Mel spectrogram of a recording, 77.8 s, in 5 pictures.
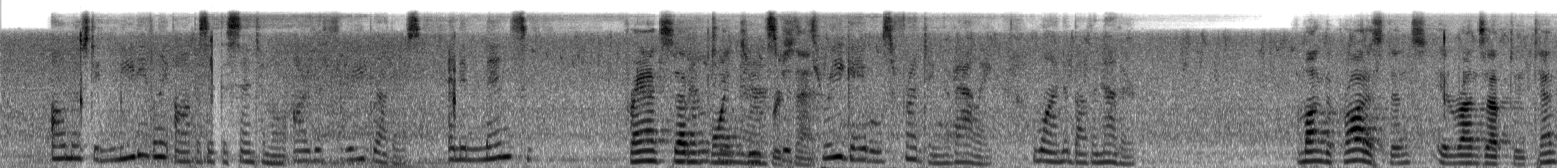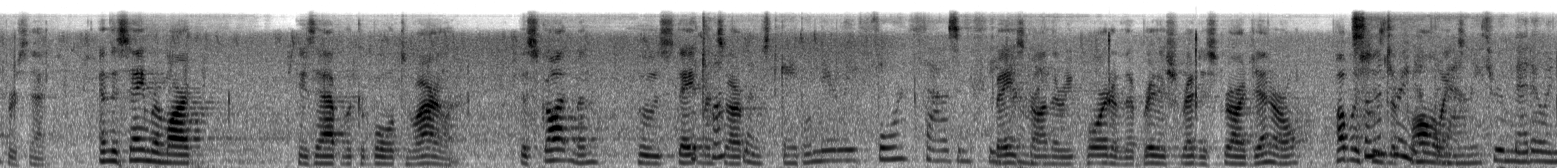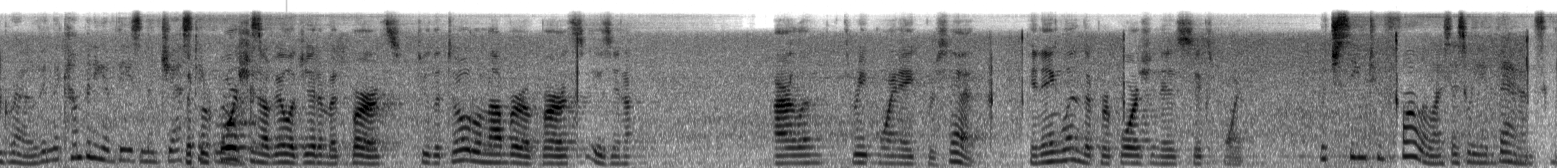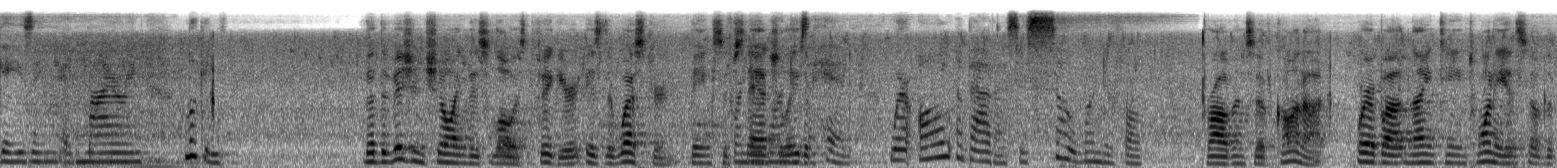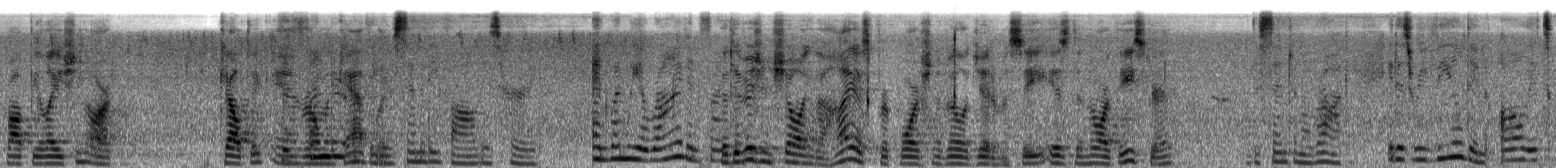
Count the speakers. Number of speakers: two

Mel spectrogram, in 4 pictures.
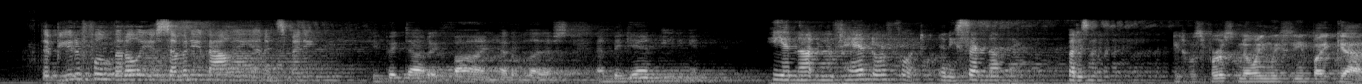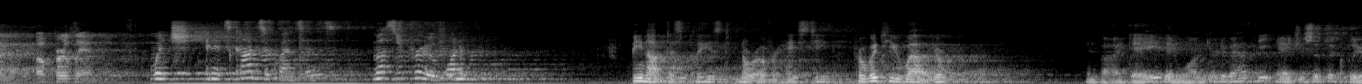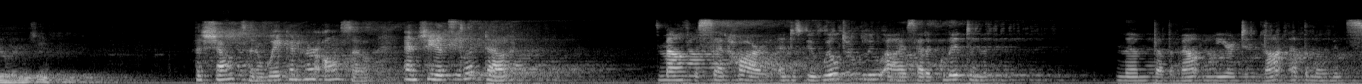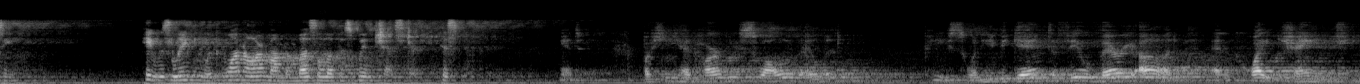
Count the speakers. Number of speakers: eight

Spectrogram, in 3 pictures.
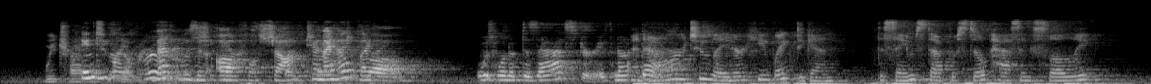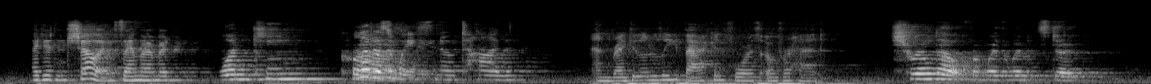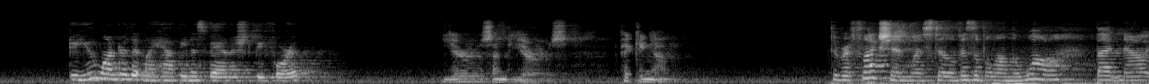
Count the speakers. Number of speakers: six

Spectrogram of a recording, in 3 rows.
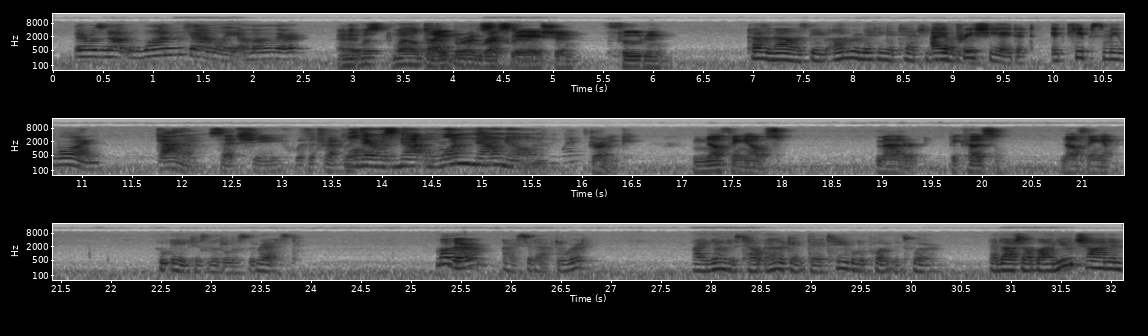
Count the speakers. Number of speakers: eight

